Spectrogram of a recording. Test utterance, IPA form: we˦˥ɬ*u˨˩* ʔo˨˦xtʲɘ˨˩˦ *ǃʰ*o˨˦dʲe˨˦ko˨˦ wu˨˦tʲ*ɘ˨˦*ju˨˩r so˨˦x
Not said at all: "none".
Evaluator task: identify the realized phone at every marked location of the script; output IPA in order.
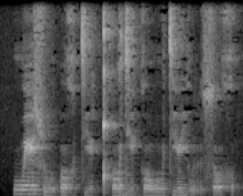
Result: u˨˩˦, ǃʰ, ɘ˦˥

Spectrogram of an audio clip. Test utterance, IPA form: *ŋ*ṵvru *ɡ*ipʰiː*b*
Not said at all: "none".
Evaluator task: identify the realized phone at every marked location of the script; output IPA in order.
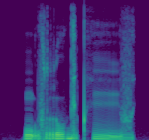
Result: ŋ, ɡ, v

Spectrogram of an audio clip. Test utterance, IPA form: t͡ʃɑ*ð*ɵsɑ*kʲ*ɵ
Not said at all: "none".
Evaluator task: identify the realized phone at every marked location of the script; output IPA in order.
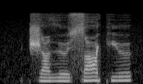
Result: ð, kʲ

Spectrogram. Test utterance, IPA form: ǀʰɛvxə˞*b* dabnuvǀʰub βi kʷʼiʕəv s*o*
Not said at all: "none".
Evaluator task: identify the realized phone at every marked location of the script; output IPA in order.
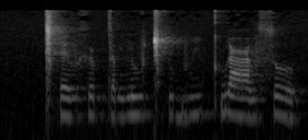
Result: b, o

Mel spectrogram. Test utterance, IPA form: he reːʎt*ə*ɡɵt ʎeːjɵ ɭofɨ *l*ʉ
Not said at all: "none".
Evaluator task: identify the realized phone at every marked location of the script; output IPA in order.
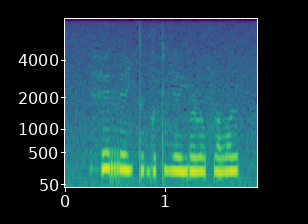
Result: ɨ, lˠ

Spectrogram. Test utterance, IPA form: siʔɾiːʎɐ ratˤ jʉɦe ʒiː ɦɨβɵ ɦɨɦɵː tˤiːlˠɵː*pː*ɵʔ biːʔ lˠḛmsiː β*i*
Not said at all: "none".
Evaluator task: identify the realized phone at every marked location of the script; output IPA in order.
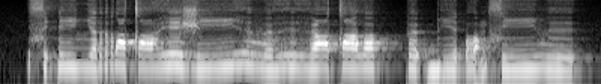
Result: pː, ɨ

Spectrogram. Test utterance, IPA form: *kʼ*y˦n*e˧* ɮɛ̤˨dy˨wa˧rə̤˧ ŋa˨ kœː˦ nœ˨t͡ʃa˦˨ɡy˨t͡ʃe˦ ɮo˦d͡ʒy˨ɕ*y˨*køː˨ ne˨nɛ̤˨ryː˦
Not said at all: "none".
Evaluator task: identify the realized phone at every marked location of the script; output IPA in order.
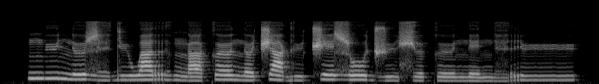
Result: ŋ, ø˧, ø˨

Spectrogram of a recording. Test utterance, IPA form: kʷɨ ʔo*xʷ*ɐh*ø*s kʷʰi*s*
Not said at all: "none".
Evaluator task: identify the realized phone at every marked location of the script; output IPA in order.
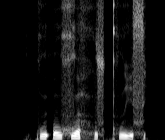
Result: xʷ, u, s

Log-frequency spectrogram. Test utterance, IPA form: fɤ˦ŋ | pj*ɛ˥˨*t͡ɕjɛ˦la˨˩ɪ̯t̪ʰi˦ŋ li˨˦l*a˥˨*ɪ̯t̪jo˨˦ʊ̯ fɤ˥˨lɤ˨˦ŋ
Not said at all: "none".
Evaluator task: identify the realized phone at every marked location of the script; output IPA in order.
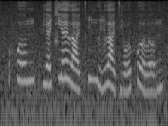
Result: ɛ˨˦, a˥˨

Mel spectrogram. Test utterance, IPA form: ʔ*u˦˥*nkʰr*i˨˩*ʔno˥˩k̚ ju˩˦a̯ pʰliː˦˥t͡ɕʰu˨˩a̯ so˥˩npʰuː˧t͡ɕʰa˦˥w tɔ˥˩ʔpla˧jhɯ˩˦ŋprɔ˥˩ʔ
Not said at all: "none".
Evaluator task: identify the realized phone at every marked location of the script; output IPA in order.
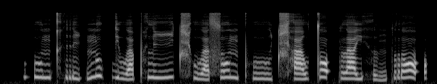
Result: u˧, i˨˩

